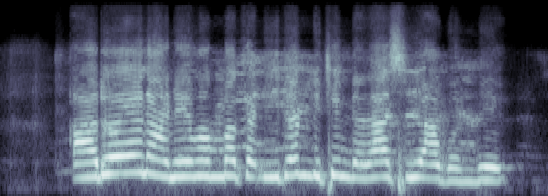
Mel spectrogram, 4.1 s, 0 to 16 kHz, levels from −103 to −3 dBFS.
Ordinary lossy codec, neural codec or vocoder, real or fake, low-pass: none; codec, 44.1 kHz, 2.6 kbps, SNAC; fake; 14.4 kHz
